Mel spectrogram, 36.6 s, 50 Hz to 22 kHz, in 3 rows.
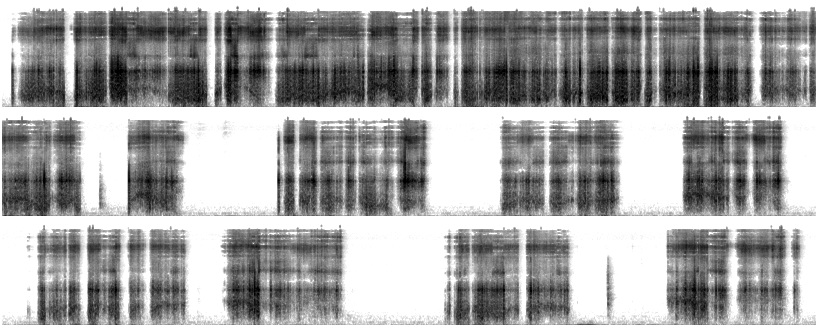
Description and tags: Frottement de deux pierres.
Rubbing of 2 stones.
